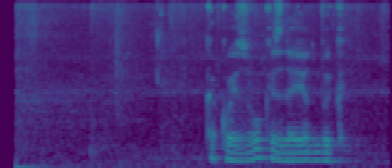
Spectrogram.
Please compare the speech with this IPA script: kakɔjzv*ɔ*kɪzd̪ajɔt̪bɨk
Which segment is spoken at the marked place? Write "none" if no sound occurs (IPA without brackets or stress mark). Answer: u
